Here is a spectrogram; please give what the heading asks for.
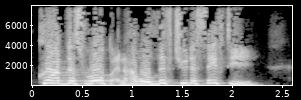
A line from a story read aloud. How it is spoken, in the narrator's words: the pilot shouted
